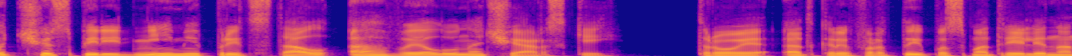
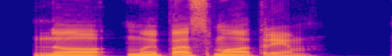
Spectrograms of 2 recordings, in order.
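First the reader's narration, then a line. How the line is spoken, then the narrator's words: Gloomy. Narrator (Russian): мрачно сказал второй серый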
